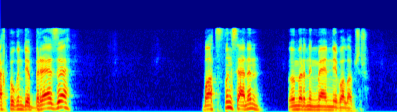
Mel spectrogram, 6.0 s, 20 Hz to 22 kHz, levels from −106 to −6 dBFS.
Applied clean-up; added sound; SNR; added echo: none; none; none; none.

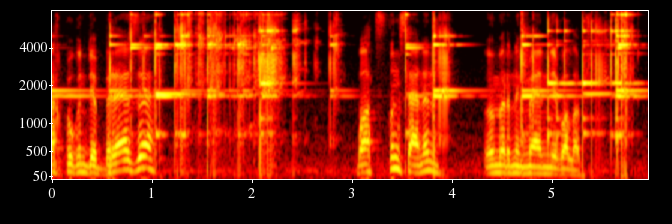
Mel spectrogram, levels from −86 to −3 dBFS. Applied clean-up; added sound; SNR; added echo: none; Chink, clink; -5 dB; none.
